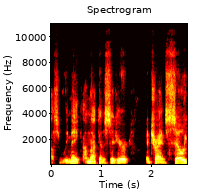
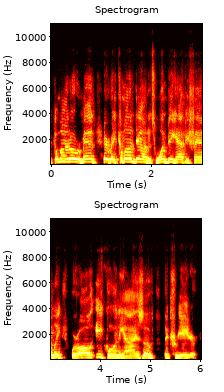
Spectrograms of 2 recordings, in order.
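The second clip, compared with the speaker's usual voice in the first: rising higher and higher as he calls everyone over; a friendly host calling guests in, getting more and more excited; playing Russia inviting the world in, much higher and more excited; cheerful mock welcome; 7 semitones higher than usual. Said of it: "if Russia says".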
